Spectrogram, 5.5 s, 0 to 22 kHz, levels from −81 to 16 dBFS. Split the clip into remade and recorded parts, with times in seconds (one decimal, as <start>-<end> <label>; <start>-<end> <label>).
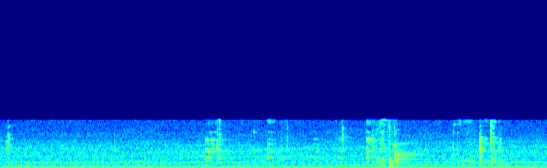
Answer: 0.0-1.2 recorded; 1.2-1.7 remade; 1.7-3.3 recorded; 3.3-4.5 remade; 4.5-5.5 recorded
